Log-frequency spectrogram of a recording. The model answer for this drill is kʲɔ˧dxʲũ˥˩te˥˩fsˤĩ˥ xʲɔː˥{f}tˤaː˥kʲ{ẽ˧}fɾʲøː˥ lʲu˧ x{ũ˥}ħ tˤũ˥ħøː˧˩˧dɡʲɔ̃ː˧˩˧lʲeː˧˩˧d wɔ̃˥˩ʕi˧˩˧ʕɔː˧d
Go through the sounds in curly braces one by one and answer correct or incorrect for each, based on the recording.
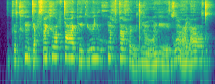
correct, correct, correct

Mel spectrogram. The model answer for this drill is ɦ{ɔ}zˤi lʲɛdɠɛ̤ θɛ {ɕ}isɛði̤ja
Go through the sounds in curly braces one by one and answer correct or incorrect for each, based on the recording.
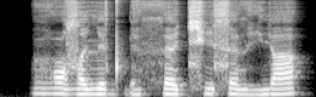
correct, incorrect: t͡ɕʰ

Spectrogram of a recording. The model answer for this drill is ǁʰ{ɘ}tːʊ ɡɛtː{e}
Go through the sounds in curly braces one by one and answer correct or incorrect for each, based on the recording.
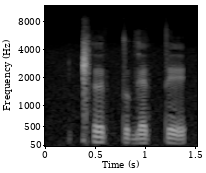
correct, correct

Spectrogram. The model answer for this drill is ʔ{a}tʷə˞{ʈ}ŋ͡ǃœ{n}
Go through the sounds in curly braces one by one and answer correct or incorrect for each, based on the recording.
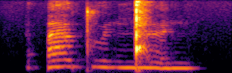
correct, incorrect: n, correct

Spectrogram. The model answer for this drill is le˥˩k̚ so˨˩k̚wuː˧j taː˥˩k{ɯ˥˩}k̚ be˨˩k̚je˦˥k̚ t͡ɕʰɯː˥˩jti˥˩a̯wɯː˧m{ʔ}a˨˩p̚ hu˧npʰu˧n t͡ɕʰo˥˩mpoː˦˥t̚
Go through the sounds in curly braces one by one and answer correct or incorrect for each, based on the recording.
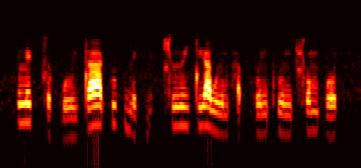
incorrect: u˥˩, incorrect: h

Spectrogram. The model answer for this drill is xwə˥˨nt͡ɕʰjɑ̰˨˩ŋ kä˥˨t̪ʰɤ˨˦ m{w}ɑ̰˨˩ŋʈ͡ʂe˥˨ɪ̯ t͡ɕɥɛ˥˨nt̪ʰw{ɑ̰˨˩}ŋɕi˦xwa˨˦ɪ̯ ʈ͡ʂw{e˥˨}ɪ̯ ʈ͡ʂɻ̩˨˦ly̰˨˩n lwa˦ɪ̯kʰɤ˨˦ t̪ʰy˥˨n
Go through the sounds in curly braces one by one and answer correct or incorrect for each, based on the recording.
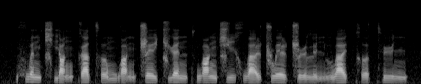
correct, incorrect: ɑ˦, correct

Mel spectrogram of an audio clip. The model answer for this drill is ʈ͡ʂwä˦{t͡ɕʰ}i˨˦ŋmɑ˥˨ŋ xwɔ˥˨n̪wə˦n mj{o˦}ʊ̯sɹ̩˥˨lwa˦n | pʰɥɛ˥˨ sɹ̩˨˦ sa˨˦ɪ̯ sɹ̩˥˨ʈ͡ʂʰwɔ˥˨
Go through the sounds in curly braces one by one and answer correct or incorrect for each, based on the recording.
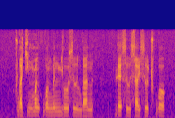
incorrect: t͡ɕ, correct

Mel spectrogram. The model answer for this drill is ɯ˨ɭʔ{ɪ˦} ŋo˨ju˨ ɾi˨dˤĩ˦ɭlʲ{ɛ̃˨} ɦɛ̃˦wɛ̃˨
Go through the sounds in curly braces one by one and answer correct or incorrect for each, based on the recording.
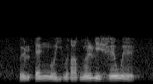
incorrect: ɛ˦, incorrect: ɛ˨

